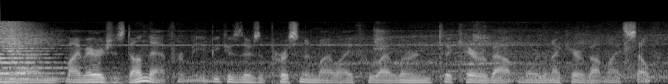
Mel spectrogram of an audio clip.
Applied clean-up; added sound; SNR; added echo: none; Subway, metro, underground; 5 dB; none.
